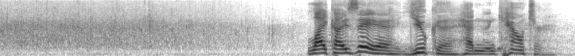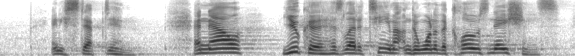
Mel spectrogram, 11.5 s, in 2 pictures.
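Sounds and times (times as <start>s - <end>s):
crowd clapping: 0.0s - 3.1s
speech: 3.1s - 5.6s, 6.3s - 11.4s.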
